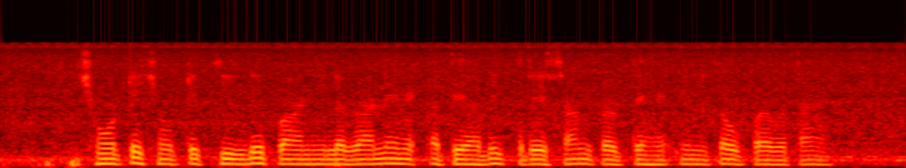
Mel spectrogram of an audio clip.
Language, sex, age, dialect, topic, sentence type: Hindi, male, 25-30, Awadhi Bundeli, agriculture, question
